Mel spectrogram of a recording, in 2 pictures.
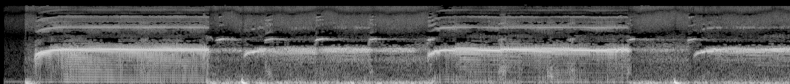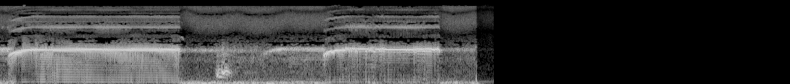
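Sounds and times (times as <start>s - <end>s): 
Fowler's toad calling: 0.3s - 12.7s.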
